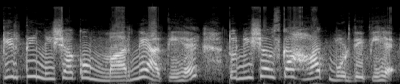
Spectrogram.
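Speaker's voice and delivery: normal talking voice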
